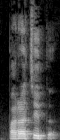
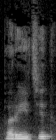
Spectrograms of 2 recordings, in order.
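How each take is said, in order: First: परचित said "para-chit"; missing i. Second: परिचित with "ri" in the middle; softer "pa-ri-chit" for परिचित; clear ri. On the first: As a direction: drop the रि vowel in परचित. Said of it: "परचित गलत है". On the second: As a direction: sound the short i of परिचित. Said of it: "होना चाहिए". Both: Shown as a demonstration.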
